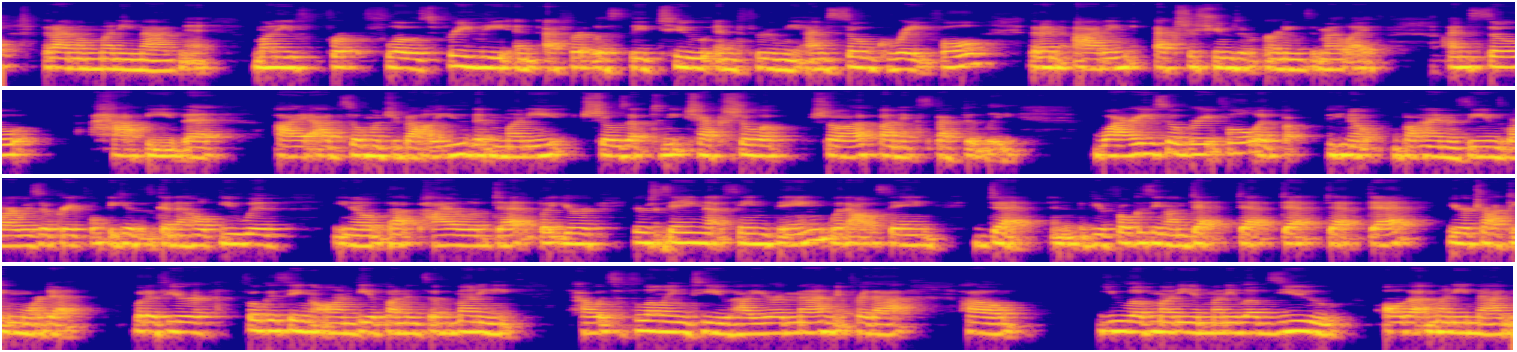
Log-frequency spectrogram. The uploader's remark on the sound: Our mic hookup got messed up for this episode! The audio is decent.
